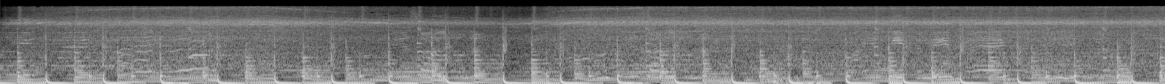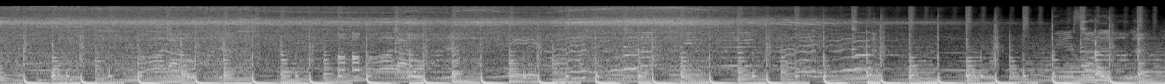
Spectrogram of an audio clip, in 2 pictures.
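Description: Handheld electric drill with an attachment grinding against a steel bicycle rim to clean and polish it, a steady high-pitched whir that stops briefly about five seconds in and ends near the end, under loud background music with a steady beat.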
